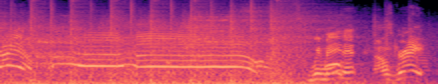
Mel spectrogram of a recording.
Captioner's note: screams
